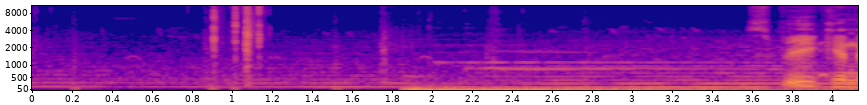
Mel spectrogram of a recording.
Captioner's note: stick breaking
